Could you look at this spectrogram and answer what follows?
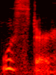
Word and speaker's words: Worcester: Father went to Worcester. I don't know if that's how they pronounce it, but in Massachusetts, that's how we pronounce it.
